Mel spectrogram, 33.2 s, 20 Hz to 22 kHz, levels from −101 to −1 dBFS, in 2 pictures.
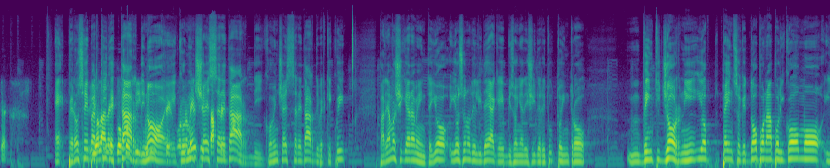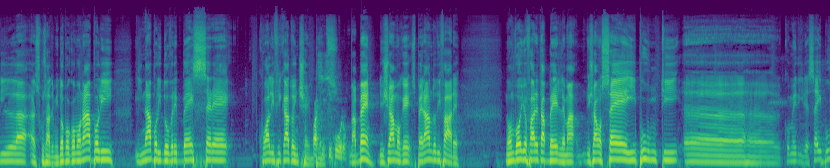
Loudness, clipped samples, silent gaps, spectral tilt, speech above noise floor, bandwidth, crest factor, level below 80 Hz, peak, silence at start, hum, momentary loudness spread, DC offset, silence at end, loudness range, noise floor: -19 LUFS; under 0.1%; none; -5.5 dB/octave; 35 dB; 15.5 kHz; 20 dB; -46 dBFS; 0 dBFS; 0.05 s; none; 13 LU; under 0.1%; 0 s; 8 LU; -54 dBFS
